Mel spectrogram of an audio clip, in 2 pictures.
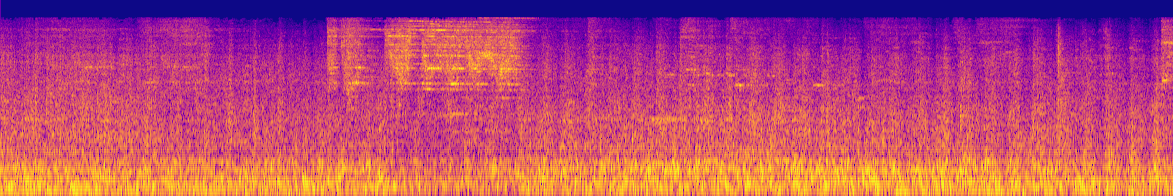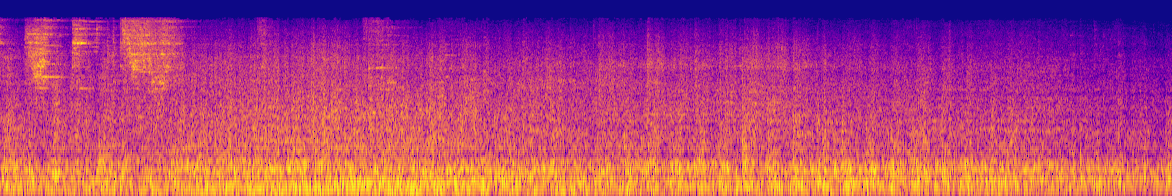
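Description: Loaded coal hopper cars of a freight train rolling past with a steady, heavy rumble and clatter of wheels on rail. Brief high-pitched wheel squeals rise over it about four seconds in and again around fifteen seconds in.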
